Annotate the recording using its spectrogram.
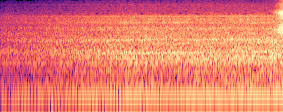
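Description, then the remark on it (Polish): A truck engine rumbles steadily with a low droning hum as the truck drives off, growing gradually louder, with no voices present. “Sapnu radio, a hižo odjedu. Jako nakładne auto prawie wiele uniesu.”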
